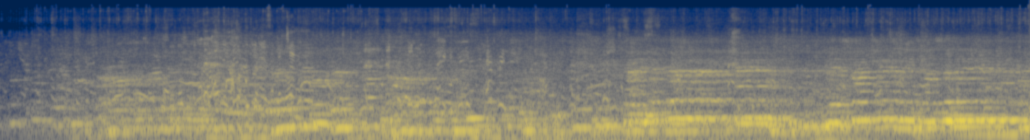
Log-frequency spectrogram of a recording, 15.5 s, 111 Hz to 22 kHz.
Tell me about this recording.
Binaural recording of an unknown fair or festival. Recorded with Soundman OKM on Sony PCM D100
